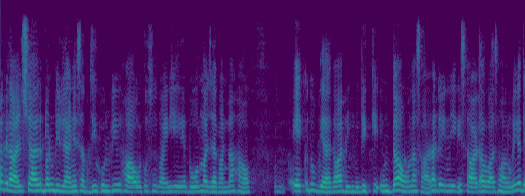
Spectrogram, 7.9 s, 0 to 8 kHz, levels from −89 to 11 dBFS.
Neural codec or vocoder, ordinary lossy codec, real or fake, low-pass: codec, 24 kHz, 1.5 kbps, HILCodec; none; fake; 7.2 kHz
